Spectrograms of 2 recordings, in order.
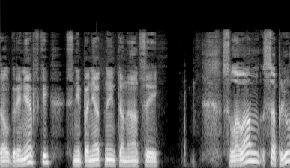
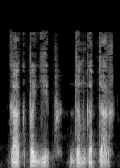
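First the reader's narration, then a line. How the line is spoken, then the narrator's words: Muffled question after pause. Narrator (Russian): после паузы глухо спросил Гриневский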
